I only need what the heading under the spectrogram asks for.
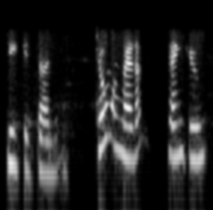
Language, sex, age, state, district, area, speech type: Marathi, female, 30-45, Maharashtra, Ahmednagar, urban, conversation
